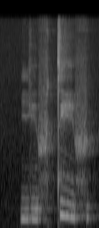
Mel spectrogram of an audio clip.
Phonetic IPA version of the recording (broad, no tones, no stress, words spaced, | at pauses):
jiftif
